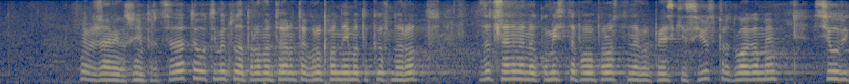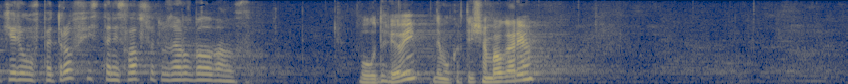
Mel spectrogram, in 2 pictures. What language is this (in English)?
Bulgarian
